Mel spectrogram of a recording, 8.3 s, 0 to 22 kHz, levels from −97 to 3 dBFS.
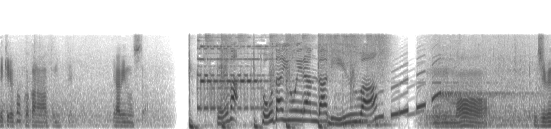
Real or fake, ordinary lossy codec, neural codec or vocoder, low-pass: real; none; none; 7.2 kHz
